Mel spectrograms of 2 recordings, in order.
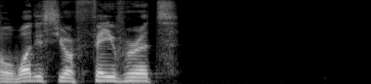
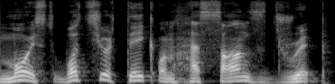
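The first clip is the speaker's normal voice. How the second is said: normal talking voice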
